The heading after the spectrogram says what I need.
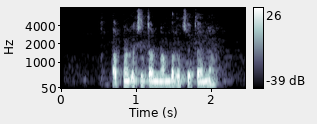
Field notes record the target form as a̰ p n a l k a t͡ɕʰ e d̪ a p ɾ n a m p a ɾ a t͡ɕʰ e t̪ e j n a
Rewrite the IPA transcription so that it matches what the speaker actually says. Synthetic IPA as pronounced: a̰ p n a ɾ k a t͡ɕʰ e t̪ a ɾ n a m b a ɾ a t͡ɕʰ e t̪ a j n a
